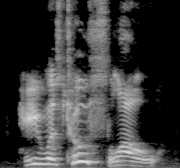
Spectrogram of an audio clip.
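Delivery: growling, gruff cowboy voice. Narrator reading one cowboy's line in a story, growly voice. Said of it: "a growly voice said".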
